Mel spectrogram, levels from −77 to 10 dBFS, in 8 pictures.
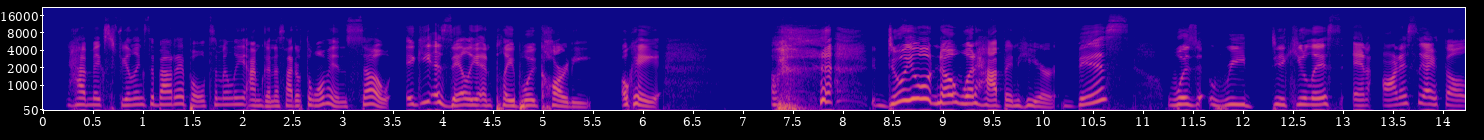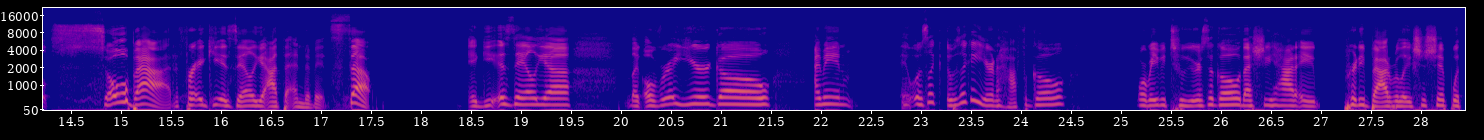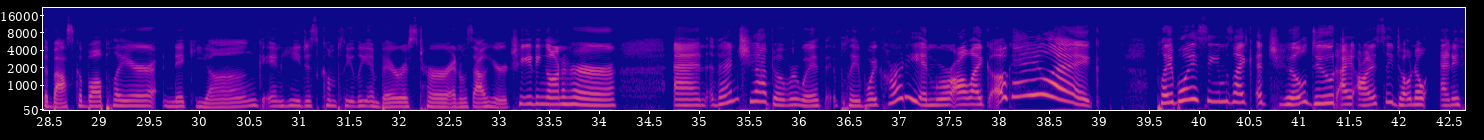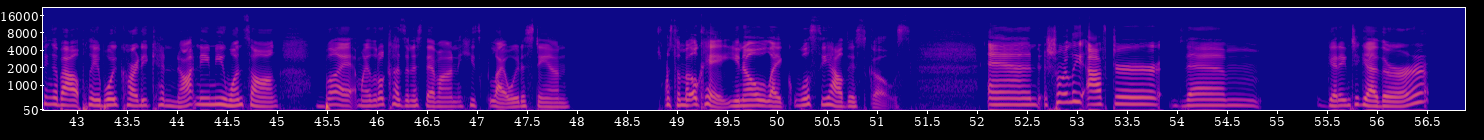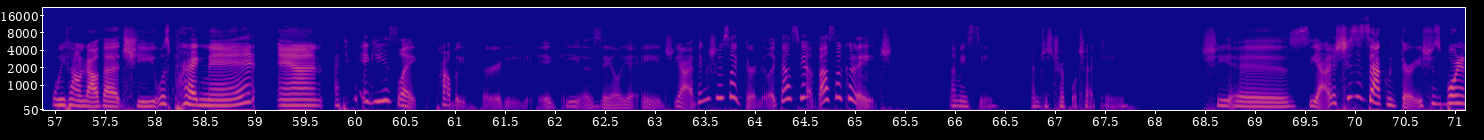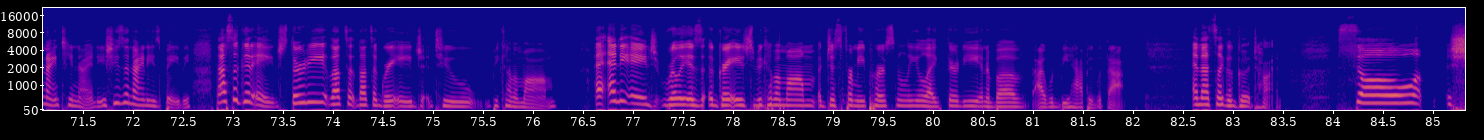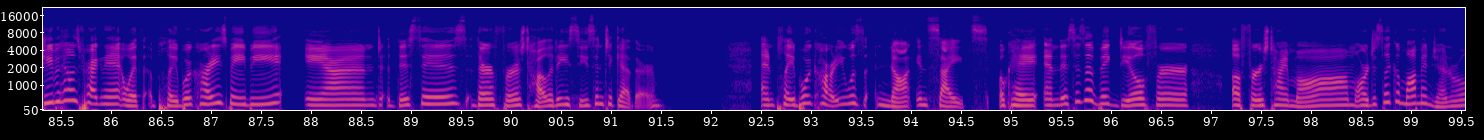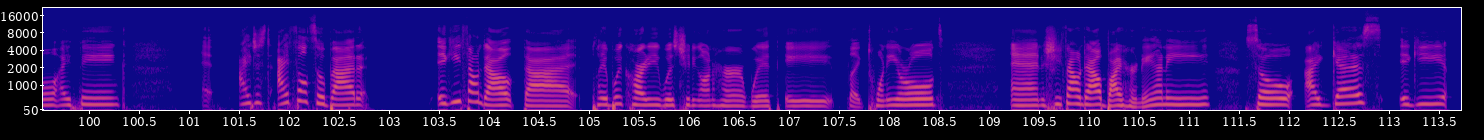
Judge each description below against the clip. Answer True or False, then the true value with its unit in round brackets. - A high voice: True (225 Hz)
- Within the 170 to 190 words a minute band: True (175 wpm)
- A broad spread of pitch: False (4.7 semitones)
